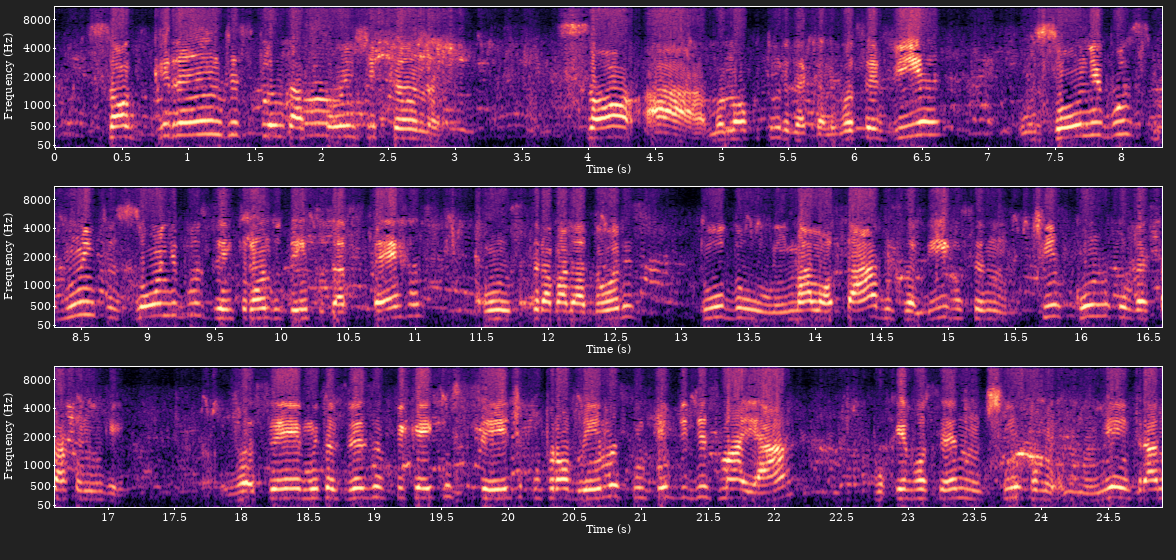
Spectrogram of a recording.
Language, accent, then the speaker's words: Portuguese; Northeast Region, Brazil; E para nós que viemos do Nordeste, do campo, nos amedrontou muito, buliu muito com a gente.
